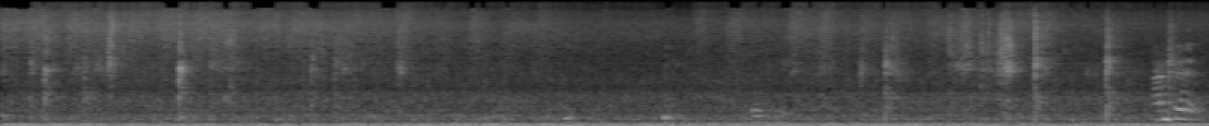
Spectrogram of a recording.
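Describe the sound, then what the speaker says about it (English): Turmeric is sautéed in oil in a pan while being stirred, producing a steady close sizzle with repeated scraping and clinks of the utensil against the pan, and some faint voice in the background. "And keep on stirring it, saute it very nicely."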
